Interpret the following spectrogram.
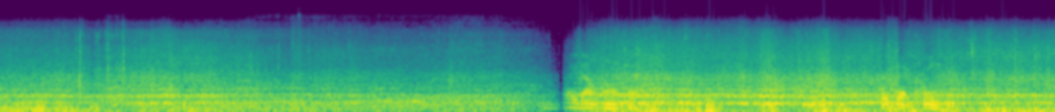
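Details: Honey bees at a strong spring hive being opened and split before it could swarm: a dense, steady low hum fills the whole stretch, broken by a brief dropout midway, with handling noises as frames are worked.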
